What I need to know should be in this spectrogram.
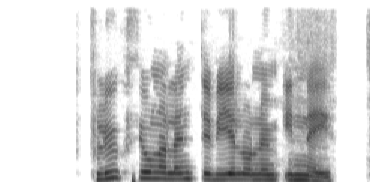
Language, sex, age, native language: Icelandic, female, 30-39, Icelandic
